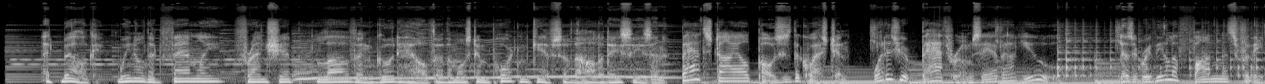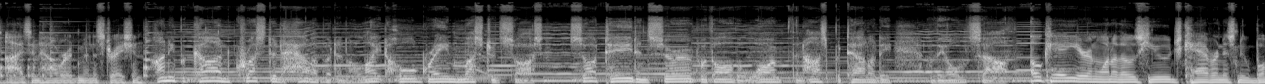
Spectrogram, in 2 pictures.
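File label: Commercial, real people male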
